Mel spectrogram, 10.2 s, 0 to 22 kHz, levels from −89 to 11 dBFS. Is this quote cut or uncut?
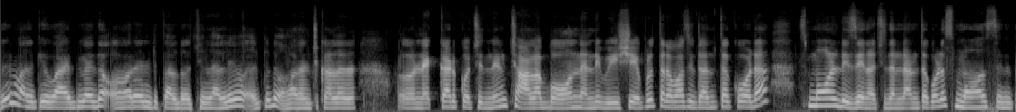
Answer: uncut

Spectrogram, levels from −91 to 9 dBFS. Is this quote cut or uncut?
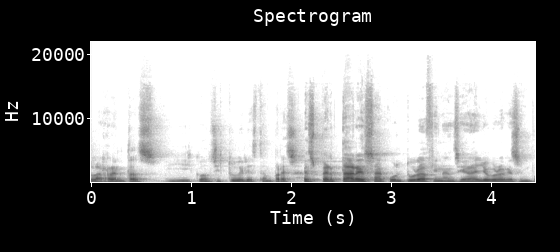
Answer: cut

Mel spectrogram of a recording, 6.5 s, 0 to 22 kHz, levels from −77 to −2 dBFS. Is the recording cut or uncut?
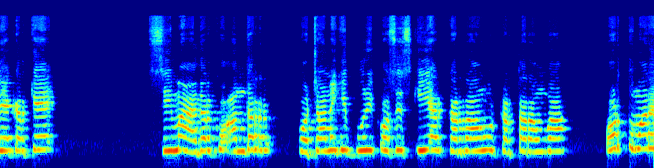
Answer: uncut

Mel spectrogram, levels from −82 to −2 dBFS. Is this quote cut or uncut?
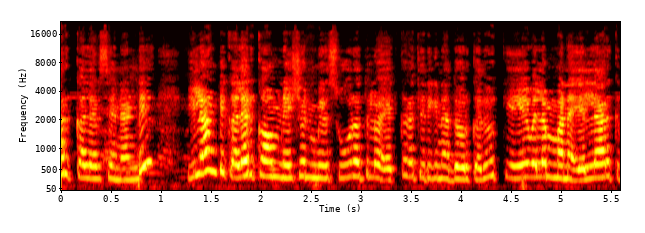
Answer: uncut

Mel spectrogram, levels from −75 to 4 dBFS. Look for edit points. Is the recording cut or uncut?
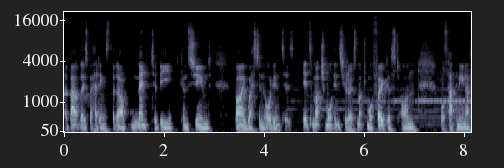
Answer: uncut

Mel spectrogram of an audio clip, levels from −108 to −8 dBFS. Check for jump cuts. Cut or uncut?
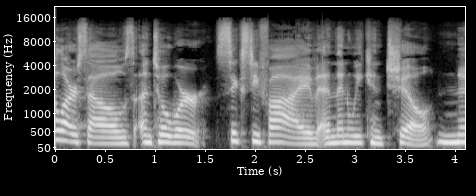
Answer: uncut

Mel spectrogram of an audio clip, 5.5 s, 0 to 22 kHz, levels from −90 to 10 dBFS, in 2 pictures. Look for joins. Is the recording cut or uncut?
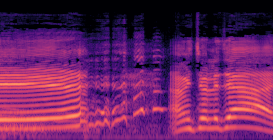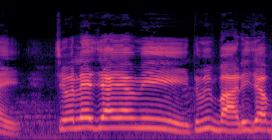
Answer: uncut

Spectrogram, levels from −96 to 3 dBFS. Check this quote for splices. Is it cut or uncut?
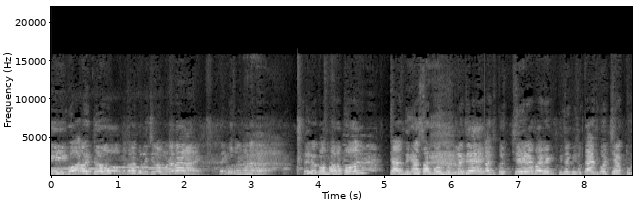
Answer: uncut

